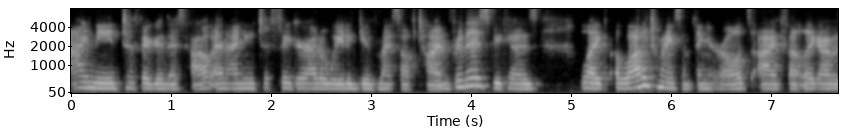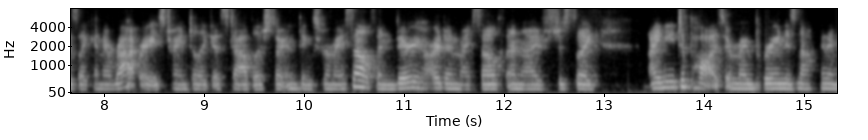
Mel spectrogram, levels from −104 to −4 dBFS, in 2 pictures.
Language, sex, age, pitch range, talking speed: English, female, 10-29, 170-195 Hz, 260 wpm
